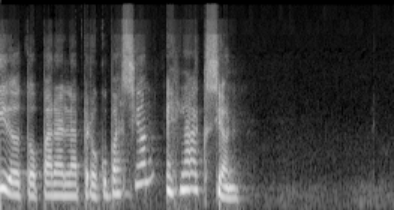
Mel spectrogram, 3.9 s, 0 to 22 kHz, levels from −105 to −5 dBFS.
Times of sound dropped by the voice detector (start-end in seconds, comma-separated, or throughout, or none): none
